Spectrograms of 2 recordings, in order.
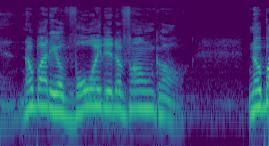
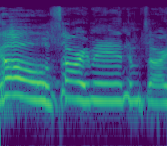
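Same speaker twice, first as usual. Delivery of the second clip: sheepish apology; 5 semitones higher than usual. Retold or imitated. Friend caught apologizing.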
